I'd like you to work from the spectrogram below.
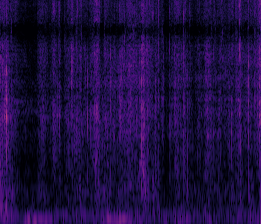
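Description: Plastic wrapping on a bulk pack of trading cards crinkles and crunches as it is handled, a soft continuous rustle at close range with a sharper crackle at the end.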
